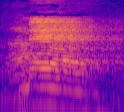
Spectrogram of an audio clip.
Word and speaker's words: man: Put up 2 fingers like this and touch here. Ah. Yeah, you got to open big, and the sound comes from the back, but the sides of your throat. Ah. Man. Man. One man. Okay.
